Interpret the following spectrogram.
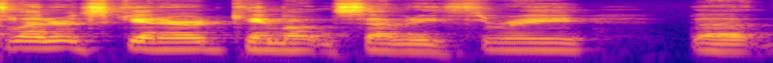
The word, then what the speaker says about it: Lynyrd Skynyrd: too I'm flirting with disaster y'all um but pronounced Leonard Skynyrd came out in 73 the the the sophomore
